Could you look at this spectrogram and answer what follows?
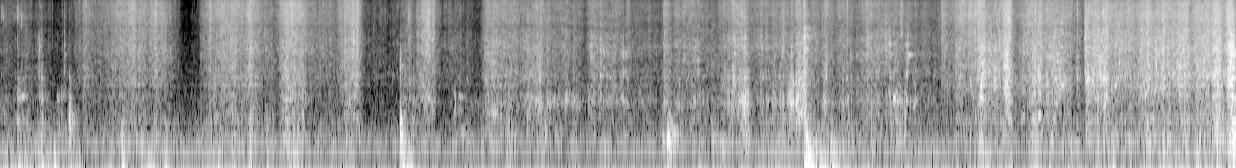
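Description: Thin plastic bag crinkling and rustling as salted daikon radish cubes are tipped into it from a stainless steel bowl and the filled bag is worked by hand, with a couple of short knocks along the way. The rustling grows louder near the end.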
